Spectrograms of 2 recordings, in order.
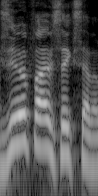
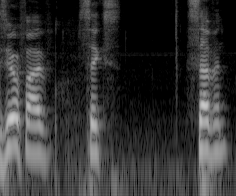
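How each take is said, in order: First: It is said smoothly without a pause. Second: It is said with a deliberate pause.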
